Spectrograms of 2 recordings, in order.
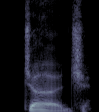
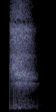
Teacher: like at the beginning and end of the word judge again this J sound is just the voiced version of the CH sound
